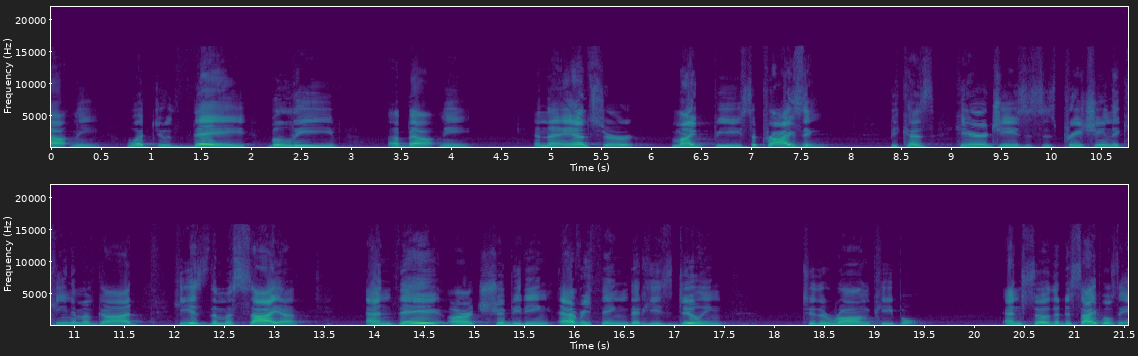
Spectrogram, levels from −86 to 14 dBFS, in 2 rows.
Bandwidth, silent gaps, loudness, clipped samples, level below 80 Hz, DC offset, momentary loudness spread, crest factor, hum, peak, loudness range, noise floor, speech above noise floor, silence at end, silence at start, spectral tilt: 16 kHz; none; -31 LUFS; under 0.1%; -74 dBFS; under 0.1%; 17 LU; 20 dB; none; -12 dBFS; 7 LU; -67 dBFS; 37 dB; 0 s; 0 s; -5 dB/octave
